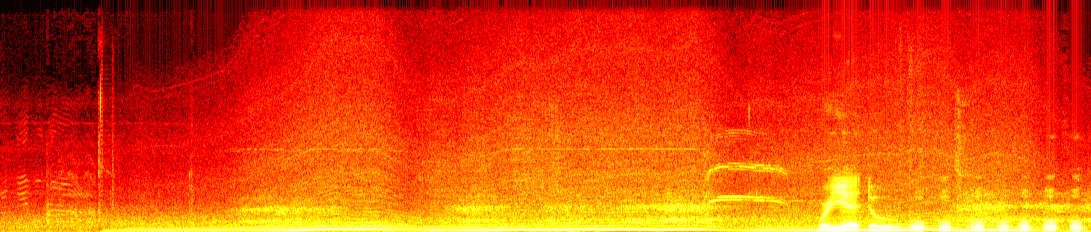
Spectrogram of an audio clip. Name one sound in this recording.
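A car engine starts and revs as a car drives off.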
